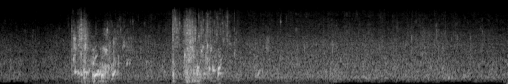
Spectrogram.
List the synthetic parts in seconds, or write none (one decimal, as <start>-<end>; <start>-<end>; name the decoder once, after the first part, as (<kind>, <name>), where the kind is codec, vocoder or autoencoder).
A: none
